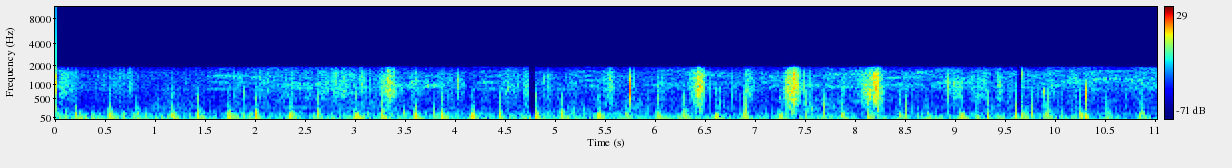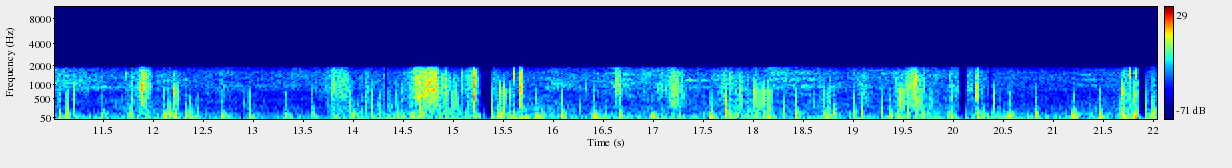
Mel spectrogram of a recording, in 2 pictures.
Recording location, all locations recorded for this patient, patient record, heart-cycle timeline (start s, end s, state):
tricuspid valve (TV)
aortic valve (AV)+pulmonary valve (PV)+tricuspid valve (TV)+mitral valve (MV)
#Age: Child
#Sex: Female
#Height: 102.0 cm
#Weight: 15.7 kg
#Pregnancy status: False
#Murmur: Present
#Murmur locations: aortic valve (AV)+mitral valve (MV)
#Most audible location: mitral valve (MV)
#Systolic murmur timing: Early-systolic
#Systolic murmur shape: Plateau
#Systolic murmur grading: I/VI
#Systolic murmur pitch: Low
#Systolic murmur quality: Blowing
#Diastolic murmur timing: nan
#Diastolic murmur shape: nan
#Diastolic murmur grading: nan
#Diastolic murmur pitch: nan
#Diastolic murmur quality: nan
#Outcome: Normal
#Campaign: 2015 screening campaign
0.00	0.86	unannotated
0.86	0.88	S2
0.88	1.10	diastole
1.10	1.24	S1
1.24	1.40	systole
1.40	1.52	S2
1.52	1.70	diastole
1.70	1.84	S1
1.84	1.94	systole
1.94	2.08	S2
2.08	2.32	diastole
2.32	2.46	S1
2.46	2.60	systole
2.60	2.70	S2
2.70	2.94	diastole
2.94	3.10	S1
3.10	3.24	systole
3.24	3.36	S2
3.36	3.56	diastole
3.56	3.68	S1
3.68	3.82	systole
3.82	3.96	S2
3.96	4.14	diastole
4.14	4.28	S1
4.28	4.42	systole
4.42	4.50	S2
4.50	4.74	diastole
4.74	4.88	S1
4.88	5.04	systole
5.04	5.18	S2
5.18	5.40	diastole
5.40	5.54	S1
5.54	5.66	systole
5.66	5.76	S2
5.76	6.00	diastole
6.00	6.12	S1
6.12	6.26	systole
6.26	6.38	S2
6.38	6.58	diastole
6.58	6.66	S1
6.66	6.86	systole
6.86	6.98	S2
6.98	7.20	diastole
7.20	7.32	S1
7.32	7.46	systole
7.46	7.57	S2
7.57	7.81	diastole
7.81	7.94	S1
7.94	8.12	systole
8.12	8.26	S2
8.26	8.40	diastole
8.40	8.54	S1
8.54	8.68	systole
8.68	8.82	S2
8.82	9.00	diastole
9.00	9.14	S1
9.14	9.28	systole
9.28	9.40	S2
9.40	9.60	diastole
9.60	9.74	S1
9.74	9.86	systole
9.86	10.00	S2
10.00	10.22	diastole
10.22	10.36	S1
10.36	10.48	systole
10.48	10.60	S2
10.60	10.83	diastole
10.83	10.94	S1
10.94	11.12	systole
11.12	11.24	S2
11.24	11.44	diastole
11.44	11.56	S1
11.56	11.72	systole
11.72	11.86	S2
11.86	12.10	diastole
12.10	22.05	unannotated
